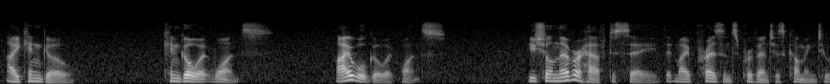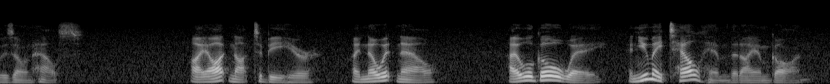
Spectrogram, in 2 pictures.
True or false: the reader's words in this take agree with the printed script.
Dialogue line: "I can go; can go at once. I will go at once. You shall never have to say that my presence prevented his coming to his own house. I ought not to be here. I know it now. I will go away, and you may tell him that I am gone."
false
